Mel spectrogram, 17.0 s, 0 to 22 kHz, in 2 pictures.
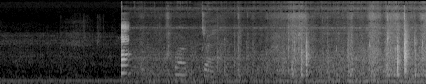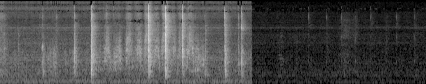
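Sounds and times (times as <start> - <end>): irregular sharp clicks and taps: 4.4 - 13.6.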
